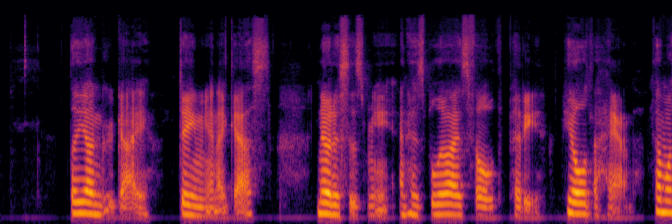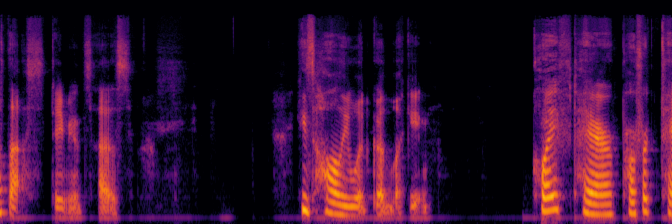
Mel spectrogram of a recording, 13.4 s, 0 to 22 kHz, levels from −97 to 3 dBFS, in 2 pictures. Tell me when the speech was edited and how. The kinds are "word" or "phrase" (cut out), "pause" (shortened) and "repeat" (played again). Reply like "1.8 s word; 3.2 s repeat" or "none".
5.5 s pause; 5.9 s word; 6.4 s pause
